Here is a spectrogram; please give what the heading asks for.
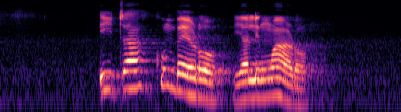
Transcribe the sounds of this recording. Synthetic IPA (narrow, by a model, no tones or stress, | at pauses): itʼakʰumbɛɺɔjaliŋwaːɺɔ̰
